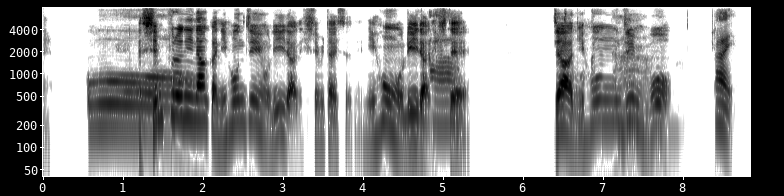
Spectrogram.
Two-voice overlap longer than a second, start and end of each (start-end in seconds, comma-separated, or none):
6.5-7.8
